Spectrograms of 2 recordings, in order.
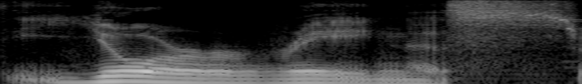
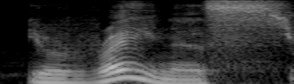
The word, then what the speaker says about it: Uranus: The pronuncuation of the name Uranus Uranus preferred among astronomers is Uranus with long U of English and stress on the first syllable as the Latin Uranus. Contras to Uranus with stress on the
